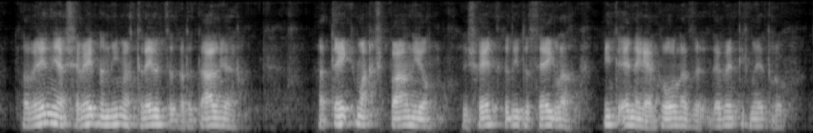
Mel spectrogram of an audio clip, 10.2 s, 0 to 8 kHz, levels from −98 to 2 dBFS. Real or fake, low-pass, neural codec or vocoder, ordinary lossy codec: fake; none; codec, 16 kHz, 4.8 kbps, FACodec; none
